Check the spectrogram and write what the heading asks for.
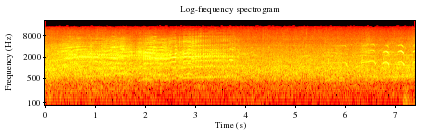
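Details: Common murres (guillemots) in a group on breeding ledges with fulmars and kittiwakes: dense, overlapping chorus of harsh, growling calls, sharp rising kittiwake cries breaking through near the end.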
